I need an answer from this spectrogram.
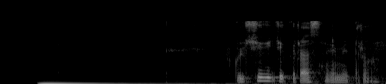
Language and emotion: Russian, neutral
